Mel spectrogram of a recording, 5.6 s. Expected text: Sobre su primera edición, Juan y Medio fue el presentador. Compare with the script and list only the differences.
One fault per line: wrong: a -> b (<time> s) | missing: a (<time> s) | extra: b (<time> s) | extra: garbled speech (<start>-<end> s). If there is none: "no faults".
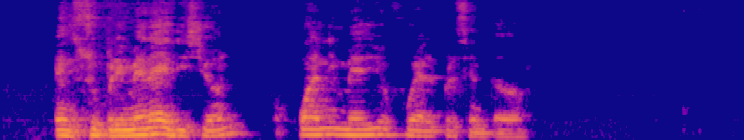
wrong: Sobre -> En (0.4 s)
